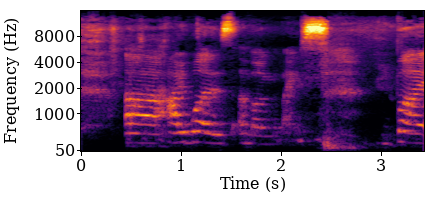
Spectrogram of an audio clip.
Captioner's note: laughs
